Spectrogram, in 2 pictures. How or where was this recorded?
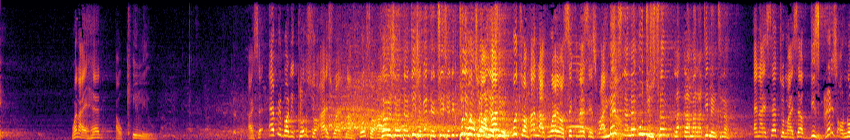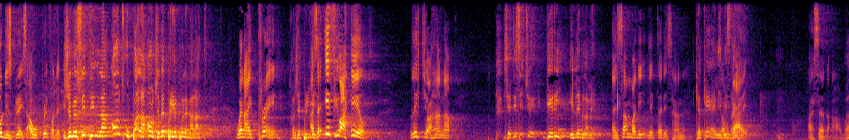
large echoing room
